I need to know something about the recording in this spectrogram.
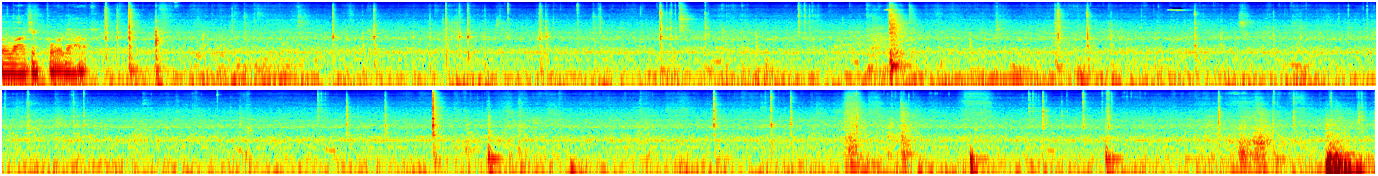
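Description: Plastic parts clatter and knock on a table.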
